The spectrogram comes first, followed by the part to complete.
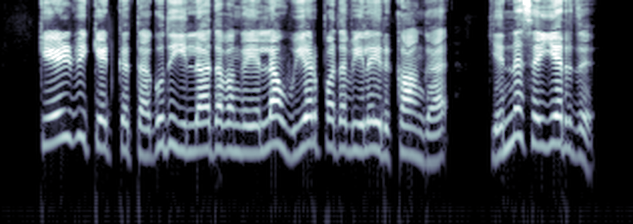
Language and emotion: Tamil, angry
